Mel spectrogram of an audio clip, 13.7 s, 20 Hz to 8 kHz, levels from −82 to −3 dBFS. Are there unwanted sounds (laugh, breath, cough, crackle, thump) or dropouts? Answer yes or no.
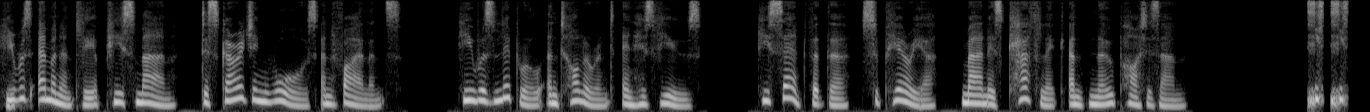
yes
